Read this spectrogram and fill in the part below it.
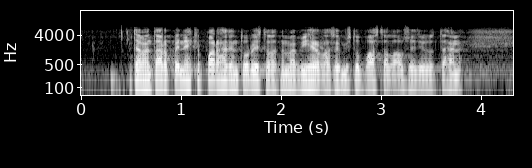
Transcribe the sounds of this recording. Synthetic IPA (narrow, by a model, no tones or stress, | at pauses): t̪æmænt̪ɑrpeːnehkæpɑrhɑˑit̪ent̪odist̪ɑʋɑt̪næmæʋihreʋɑsemist̪oʋʋɑst̪ɑlɑusiɑt̪jot̪ɑt̪æhæn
